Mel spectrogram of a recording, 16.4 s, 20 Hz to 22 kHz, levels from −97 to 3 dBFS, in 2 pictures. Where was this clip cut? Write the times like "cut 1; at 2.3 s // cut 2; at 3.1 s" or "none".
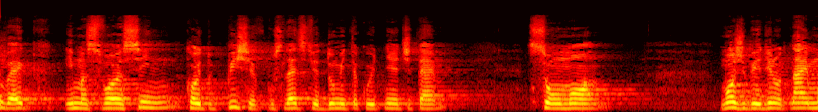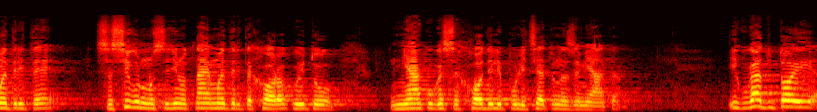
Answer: none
